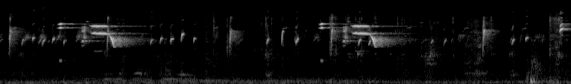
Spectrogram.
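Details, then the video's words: European goldfinch song offered as a ringtone for training songbirds: bright twittering phrases of high tinkling notes mixed with pure whistled tones and a buzzy slurred note, repeated in bursts about every three seconds. "Goldfinch ringtones"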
